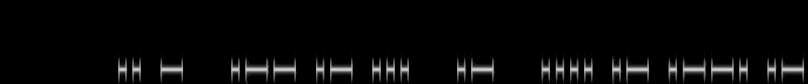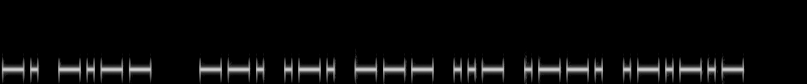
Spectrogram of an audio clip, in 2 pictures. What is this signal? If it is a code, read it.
Morse code, heard as a keyed tone, about 17 wpm, 700 Hz. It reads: IT WAS A HAPPY GROUP.
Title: Sentences from Top 1000 Words - Review Part 1 - 17wpm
